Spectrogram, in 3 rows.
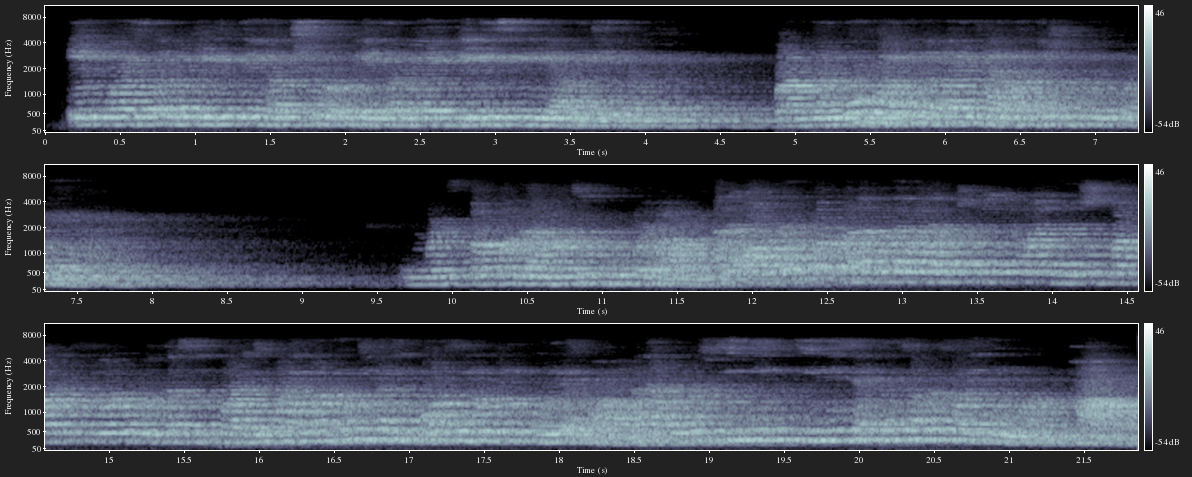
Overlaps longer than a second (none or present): none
